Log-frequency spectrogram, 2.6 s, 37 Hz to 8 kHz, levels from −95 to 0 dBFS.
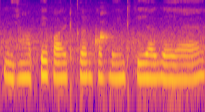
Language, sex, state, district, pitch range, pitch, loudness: Hindi, female, Haryana, Charkhi Dadri, 190-205 Hz, 195 Hz, -17 LUFS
